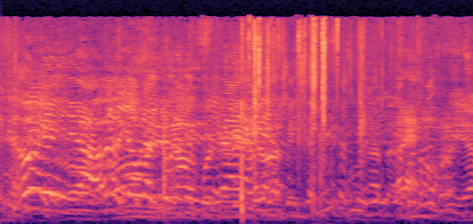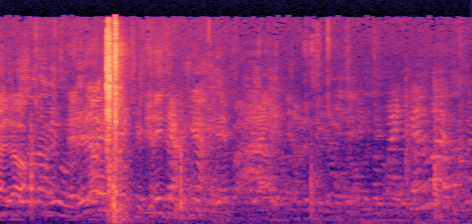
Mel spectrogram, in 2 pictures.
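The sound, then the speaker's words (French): A door opens with a couple of sharp clicks and a louder thump midway, over a steady background of overlapping voices and murmuring chatter. “Une porte qui s'ouvre.”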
